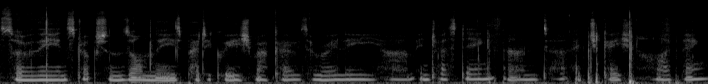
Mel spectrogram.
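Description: A woman keeps a moderate pace with hardly any pauses amid noticeable background noise. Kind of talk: ASMR role-play talk to viewer. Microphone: studio mic.

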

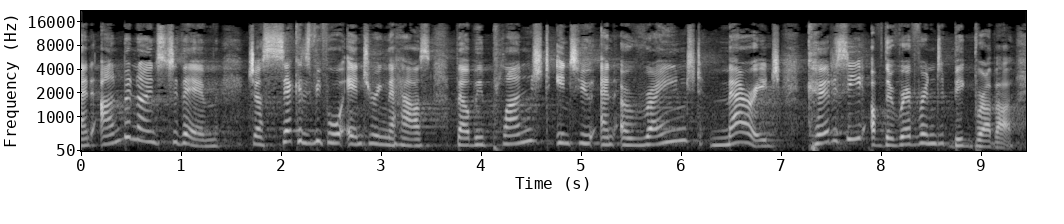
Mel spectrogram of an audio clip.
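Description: A woman with an Australian accent speaks at a moderate pace in a fairly high voice that swings very widely in pitch. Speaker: reality TV show host. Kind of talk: TV presenting. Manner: animated. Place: studio. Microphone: handheld.

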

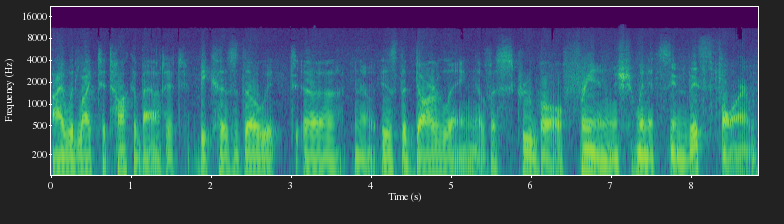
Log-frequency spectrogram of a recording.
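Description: A man speaks with a very deep, low pitch. His pace is very slow and his intonation fairly even. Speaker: lecturer. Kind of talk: lecture. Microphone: old recording.

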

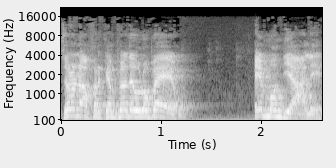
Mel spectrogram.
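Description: Speaking very fast and high-pitched, a man talks with a Roman accent. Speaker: football coach. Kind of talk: press conference rant. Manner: heated, colourful. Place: meeting room. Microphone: podium.

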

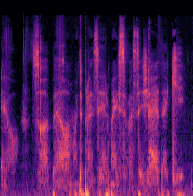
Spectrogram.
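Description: Someone speaks at a moderate pace against loud background noise. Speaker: ASMR content creator. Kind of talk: casual vlog chat. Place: home room. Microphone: studio mic.

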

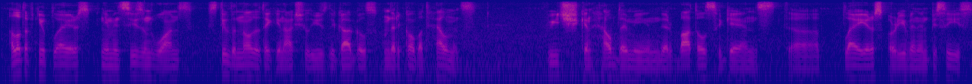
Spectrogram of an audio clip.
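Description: A man with a non-native accent, very deep, low pitch, fairly even intonation and a moderate pace. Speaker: gamer. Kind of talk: casual gameplay tutorial.

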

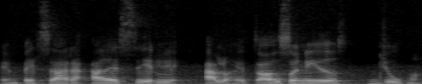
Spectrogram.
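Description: A woman speaks with a Cuban accent. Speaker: vlogger. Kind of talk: casual talk to camera. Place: home room. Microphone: webcam.

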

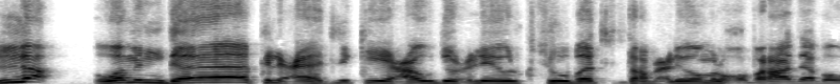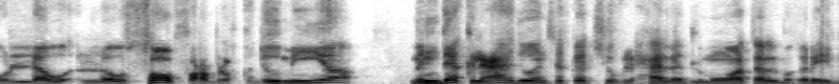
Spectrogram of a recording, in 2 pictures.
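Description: A man rattles along at a very fast pace with lively intonation. His tone is animated, and the background is quiet. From Morocco. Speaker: political opposition activist; political commentator guest. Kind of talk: interview. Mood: critical, serious. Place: home room. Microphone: phone near.

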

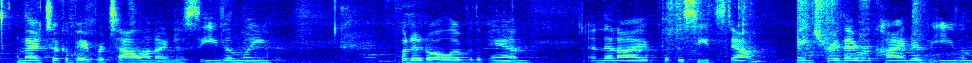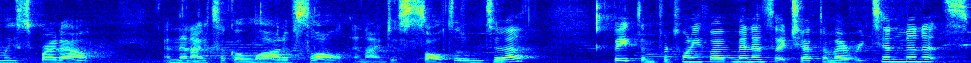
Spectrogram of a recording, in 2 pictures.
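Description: Over light background noise, a woman talks very fast with ordinary pitch variation. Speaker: vlogger. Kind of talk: casual vlog chat. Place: kitchen. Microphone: phone near.

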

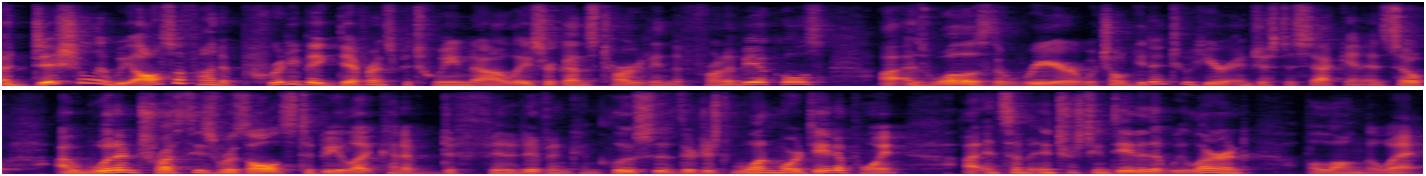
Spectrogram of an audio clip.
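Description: Over a quiet background, a man talks at a very fast pace with lively intonation. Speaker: product reviewer. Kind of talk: commentary. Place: studio.

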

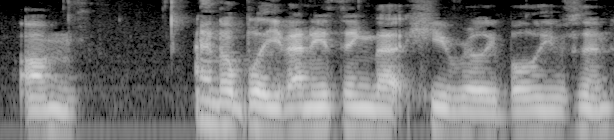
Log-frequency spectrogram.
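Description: A man speaks at a fairly quick pace in a medium pitch, his tone fairly bright.

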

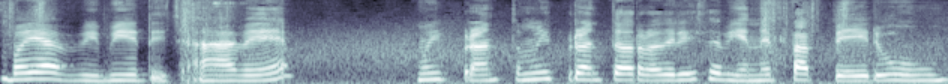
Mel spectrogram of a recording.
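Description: A woman speaks at a fairly slow pace in a fairly high pitch, her tone slightly mellow and her pitch variation ordinary.

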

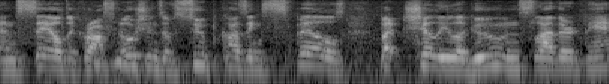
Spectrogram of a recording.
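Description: Pitch moves in an ordinary way here. The voice is an unforced reading voice.

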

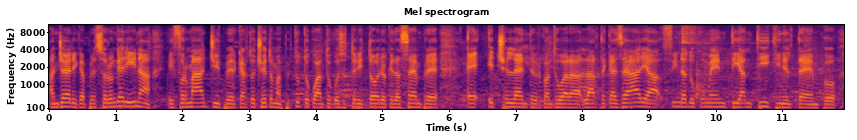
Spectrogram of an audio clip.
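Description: Noticeable background noise sits under a man talking in a flat monotone at a moderate pace. His loudness is very even, and the sound is dry with no echo. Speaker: speaker. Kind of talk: interview answer. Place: hall. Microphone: handheld.

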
